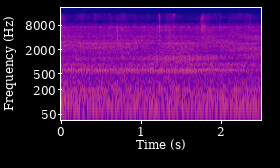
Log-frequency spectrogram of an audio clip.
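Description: Flatbed tow truck's engine idling steadily, with a thin steady hum above the low engine sound.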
